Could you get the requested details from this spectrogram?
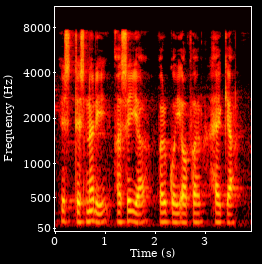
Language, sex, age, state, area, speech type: Urdu, male, 18-30, Uttar Pradesh, urban, read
